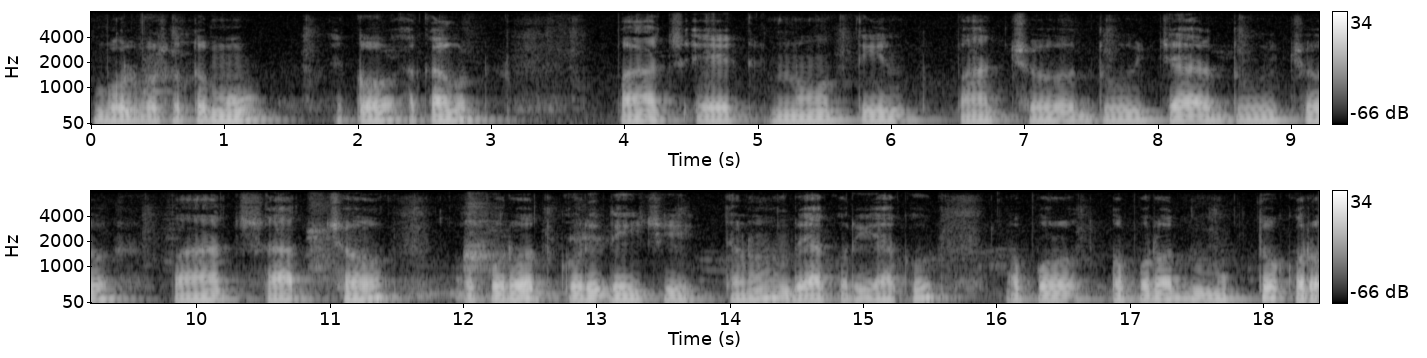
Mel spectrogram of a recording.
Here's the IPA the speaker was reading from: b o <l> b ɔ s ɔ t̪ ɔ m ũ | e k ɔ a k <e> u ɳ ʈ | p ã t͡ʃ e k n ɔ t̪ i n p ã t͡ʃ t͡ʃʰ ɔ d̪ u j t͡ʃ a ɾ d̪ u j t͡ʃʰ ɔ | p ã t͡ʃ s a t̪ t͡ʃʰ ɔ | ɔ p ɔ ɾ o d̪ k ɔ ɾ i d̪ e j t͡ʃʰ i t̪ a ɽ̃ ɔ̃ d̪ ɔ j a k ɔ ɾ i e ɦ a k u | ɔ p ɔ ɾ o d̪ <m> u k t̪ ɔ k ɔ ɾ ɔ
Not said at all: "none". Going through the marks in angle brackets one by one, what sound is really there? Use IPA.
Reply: l, a, m

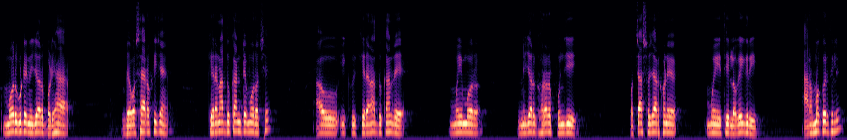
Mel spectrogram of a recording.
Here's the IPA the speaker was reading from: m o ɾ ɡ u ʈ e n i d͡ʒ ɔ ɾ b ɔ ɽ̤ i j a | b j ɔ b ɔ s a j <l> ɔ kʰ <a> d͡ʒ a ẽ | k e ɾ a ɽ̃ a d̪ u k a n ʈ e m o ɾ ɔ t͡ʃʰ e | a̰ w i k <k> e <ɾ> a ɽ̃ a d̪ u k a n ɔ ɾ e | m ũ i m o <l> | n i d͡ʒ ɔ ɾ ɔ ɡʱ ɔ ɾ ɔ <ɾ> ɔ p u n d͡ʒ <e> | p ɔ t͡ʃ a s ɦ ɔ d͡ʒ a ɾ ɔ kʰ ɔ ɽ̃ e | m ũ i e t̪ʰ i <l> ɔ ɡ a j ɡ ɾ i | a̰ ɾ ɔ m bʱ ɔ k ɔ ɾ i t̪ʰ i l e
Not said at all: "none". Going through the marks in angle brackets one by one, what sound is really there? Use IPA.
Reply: ɾ, i, k, ɾ, ɾ, ɾ, i, l

